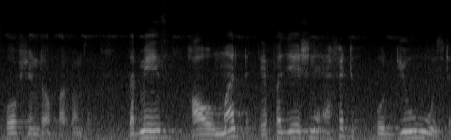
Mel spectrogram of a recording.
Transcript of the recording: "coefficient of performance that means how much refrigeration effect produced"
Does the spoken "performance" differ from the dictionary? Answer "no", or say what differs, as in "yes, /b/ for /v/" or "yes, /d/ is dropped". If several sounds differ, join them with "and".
yes, /n/ is dropped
